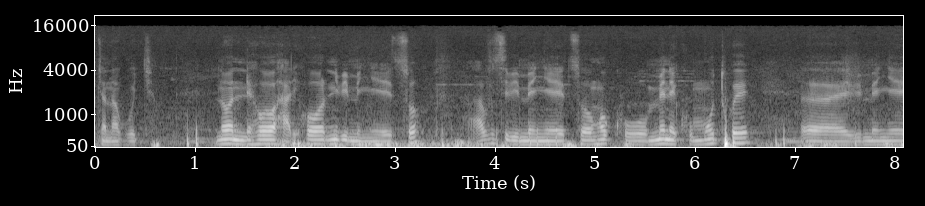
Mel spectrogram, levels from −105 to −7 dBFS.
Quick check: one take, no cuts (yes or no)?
yes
